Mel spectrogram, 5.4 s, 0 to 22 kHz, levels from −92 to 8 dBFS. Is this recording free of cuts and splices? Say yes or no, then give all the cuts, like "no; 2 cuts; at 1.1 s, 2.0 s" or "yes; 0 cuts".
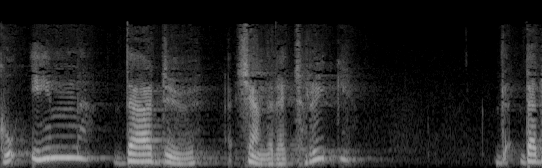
yes; 0 cuts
